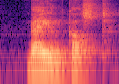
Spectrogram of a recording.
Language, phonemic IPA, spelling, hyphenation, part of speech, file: Dutch, /ˈbɛi̯.ə(n)ˌkɑst/, bijenkast, bij‧en‧kast, noun, Nl-bijenkast.ogg
- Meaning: a modern-style boxlike beehive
